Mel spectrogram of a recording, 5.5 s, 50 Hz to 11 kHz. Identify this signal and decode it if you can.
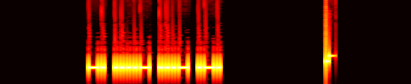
Morse code, heard as a keyed tone, about 28 wpm, 700 Hz. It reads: N4VR
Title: USA Call Signs - 4 Characters - 3x Character Spacing - 28wpm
